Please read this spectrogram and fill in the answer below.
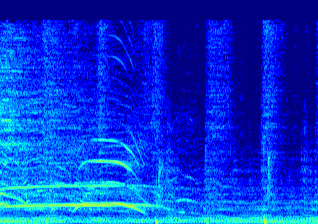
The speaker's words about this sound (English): If you agree, somebody shout out hallelujah.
